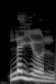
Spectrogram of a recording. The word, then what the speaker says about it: Laguiole: Tiens, vous qui êtes de la région, vous l'Aveyronnaise, une fois pour toutes, on dit Laguiole ou Laguiole ? Vous l'avez très bien prononcé et c'est Laguiole.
